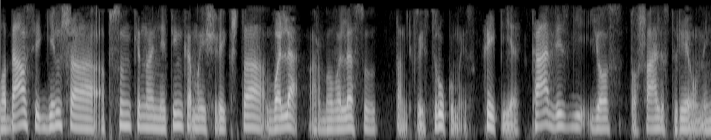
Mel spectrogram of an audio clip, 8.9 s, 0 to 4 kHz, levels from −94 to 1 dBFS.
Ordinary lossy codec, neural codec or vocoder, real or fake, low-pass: MP3, 24 kbps; codec, 16 kHz, 6 kbps, DAC; fake; 3.6 kHz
